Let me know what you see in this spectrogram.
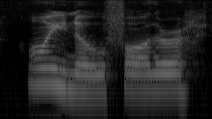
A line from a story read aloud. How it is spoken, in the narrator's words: Tracy said in a weary voice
